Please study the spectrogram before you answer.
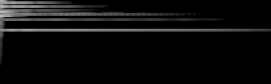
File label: Perc Triangle Long; Bruno Bosselli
